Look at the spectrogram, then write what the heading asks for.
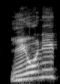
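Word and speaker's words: unique: क्योंकि हमने सीख लिया यूनिक को उर्दू में लिखेंगे क्या ये अलिफ से स्टार्ट होगा नहीं आइन से होगा नहीं फिर किससे सर ये से मगर यहां पे अगर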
